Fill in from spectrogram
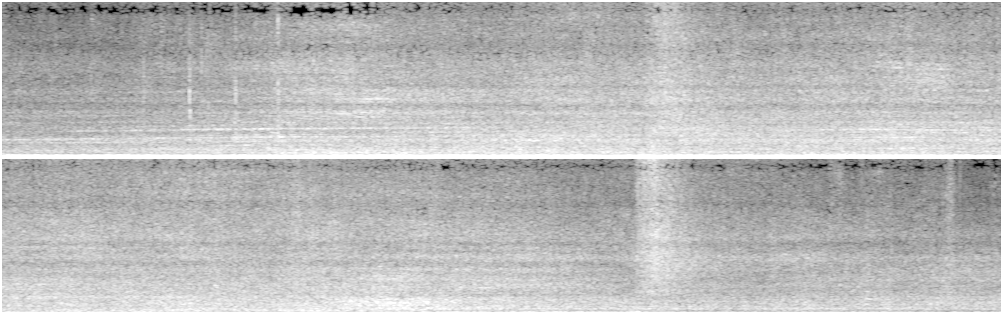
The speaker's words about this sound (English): Alors, nous sommes bien arrivés à Monaco-Monte-Carlo euh, dans le train. When you arrive in Monaco by train, the station is actually in a tunnel beneath the, the principality, beneath the, the city.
